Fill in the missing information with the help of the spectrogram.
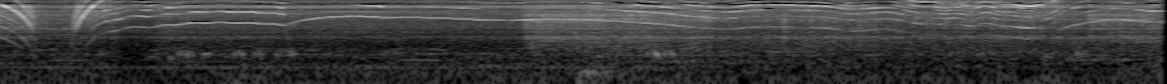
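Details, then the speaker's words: Dental drill with a high-pitched whine rising and falling, cutting a small trough of bone around a broken tooth snapped off flush at gum level to gain purchase for extraction by the root, before a dental implant. "What we do now with the drill is take some like a little trough of bone here and here."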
